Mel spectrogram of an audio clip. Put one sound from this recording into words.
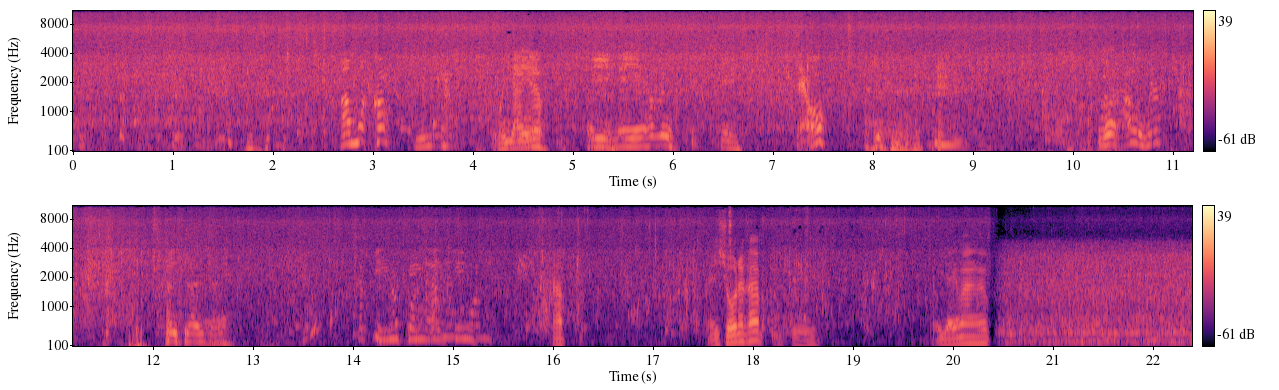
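A stream of water flows and splashes over rocks.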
